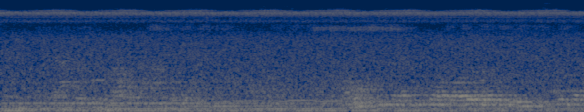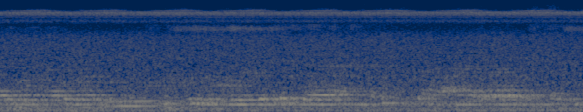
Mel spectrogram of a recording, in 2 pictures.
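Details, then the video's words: Insects at night in a village in Indonesia: an unbroken, high, steady shrill drone, with a fainter high band above it and softer, lower warbling sounds coming and going underneath. "the sound of insects at night in the village of Indonesia SUARA SERANGGA MALAM HARI"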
